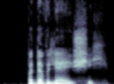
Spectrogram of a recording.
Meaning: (verb) present active imperfective participle of подавля́ть (podavljátʹ); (adjective) 1. overwhelming 2. depressing
- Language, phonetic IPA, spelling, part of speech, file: Russian, [pədɐˈvlʲæjʉɕːɪj], подавляющий, verb / adjective, Ru-подавляющий.ogg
